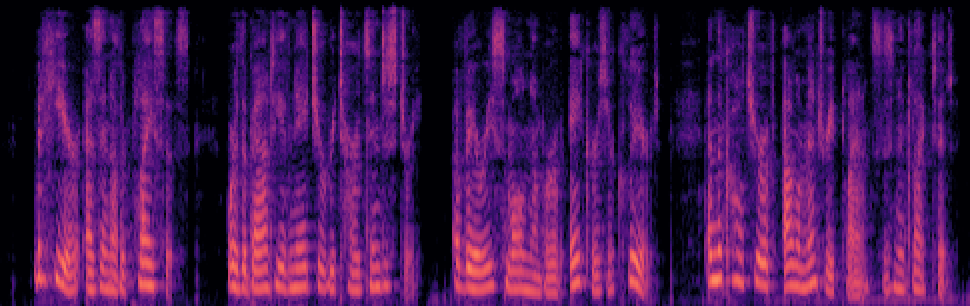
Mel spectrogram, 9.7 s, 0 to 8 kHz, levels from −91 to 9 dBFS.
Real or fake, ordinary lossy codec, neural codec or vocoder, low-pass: real; Opus, 64 kbps; none; 7.2 kHz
